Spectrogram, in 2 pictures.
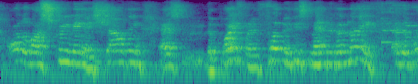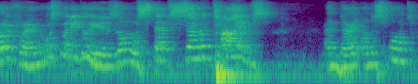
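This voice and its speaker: Echoey far-off man telling a story. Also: very high-pitched. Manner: animated, acts out voices, drops quiet for key points. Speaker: doctor. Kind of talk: storytelling talk. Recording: echoey, distant, faint hum.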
